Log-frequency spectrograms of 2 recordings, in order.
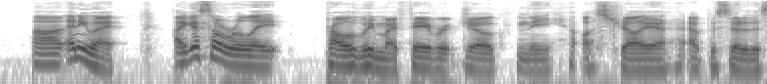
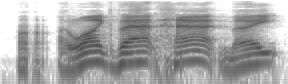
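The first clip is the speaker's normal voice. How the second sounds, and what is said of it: Weak attempt at Australian accent. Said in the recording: “I'll work on my Australian accent a little bit here ... it's going to sound bad ... Oh, no. Bad. The mate there was okay.”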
